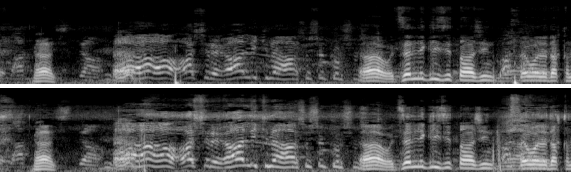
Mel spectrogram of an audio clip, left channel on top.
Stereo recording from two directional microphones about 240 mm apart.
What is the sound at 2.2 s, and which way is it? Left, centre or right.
Speech, right.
